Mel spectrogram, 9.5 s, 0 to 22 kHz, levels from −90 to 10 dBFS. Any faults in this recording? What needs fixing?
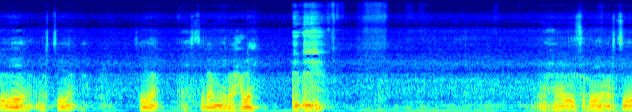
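Nothing here needs fixing; no faults turn up anywhere in this speech recording.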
